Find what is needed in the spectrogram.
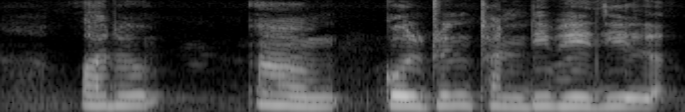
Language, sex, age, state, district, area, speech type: Urdu, female, 45-60, Uttar Pradesh, Aligarh, rural, spontaneous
